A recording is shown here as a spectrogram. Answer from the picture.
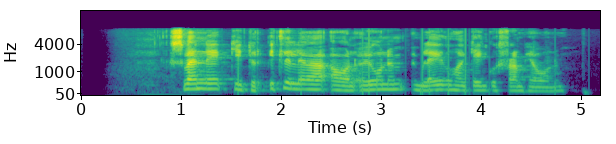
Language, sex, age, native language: Icelandic, female, 50-59, Icelandic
